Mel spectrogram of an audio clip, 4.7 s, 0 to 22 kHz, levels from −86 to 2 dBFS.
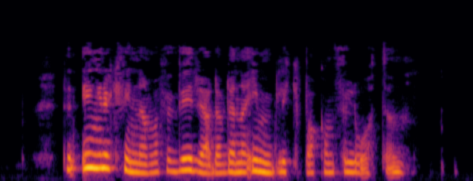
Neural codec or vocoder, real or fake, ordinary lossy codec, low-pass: vocoder, 22.05 kHz, 80 mel bands, Vocos; fake; MP3, 32 kbps; 9.9 kHz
